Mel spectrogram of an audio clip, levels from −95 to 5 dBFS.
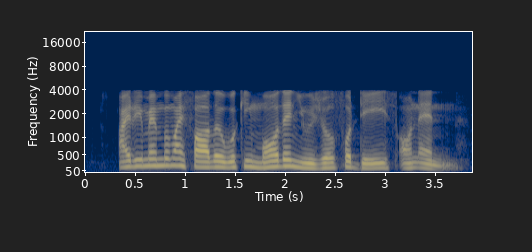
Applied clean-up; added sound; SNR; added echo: none; none; none; none.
